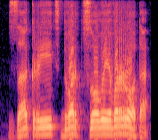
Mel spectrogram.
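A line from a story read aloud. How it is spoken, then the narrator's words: Roaring like a wounded bear. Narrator (Russian): взревел он раненым медведем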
